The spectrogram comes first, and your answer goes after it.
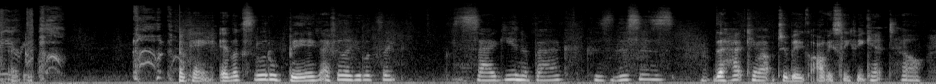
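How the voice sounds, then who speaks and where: A quiet woman at a moderate pace, with long, frequent pauses and noticeable background noise. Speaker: crochet vlogger. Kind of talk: casual chat. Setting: at home, bedroom. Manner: casual, slangy.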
